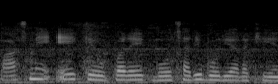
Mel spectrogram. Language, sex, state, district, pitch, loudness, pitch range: Hindi, female, Bihar, Bhagalpur, 210 Hz, -32 LUFS, 195-225 Hz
